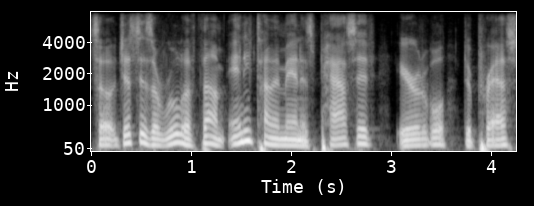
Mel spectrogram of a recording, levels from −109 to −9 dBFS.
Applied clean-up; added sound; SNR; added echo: none; none; none; none.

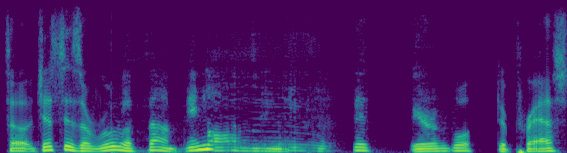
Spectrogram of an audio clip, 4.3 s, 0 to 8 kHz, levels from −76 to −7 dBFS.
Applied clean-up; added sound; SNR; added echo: neural mask model DeepFilterNet 3.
